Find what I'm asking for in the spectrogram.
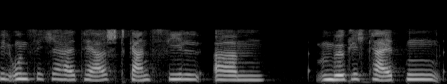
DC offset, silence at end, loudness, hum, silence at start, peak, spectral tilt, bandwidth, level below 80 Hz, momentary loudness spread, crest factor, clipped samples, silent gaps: under 0.1%; 0.05 s; -27 LUFS; none; 0 s; -10 dBFS; -6.5 dB/octave; 5.4 kHz; -76 dBFS; 6 LU; 18 dB; under 0.1%; none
